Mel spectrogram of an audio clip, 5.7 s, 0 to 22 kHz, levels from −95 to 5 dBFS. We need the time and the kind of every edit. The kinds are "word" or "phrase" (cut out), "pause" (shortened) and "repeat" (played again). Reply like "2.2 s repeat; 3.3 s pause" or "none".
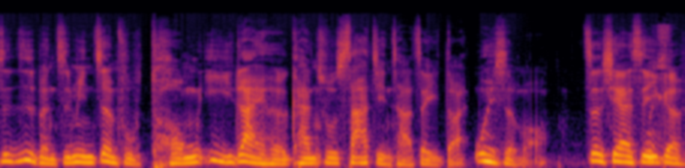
3.9 s pause

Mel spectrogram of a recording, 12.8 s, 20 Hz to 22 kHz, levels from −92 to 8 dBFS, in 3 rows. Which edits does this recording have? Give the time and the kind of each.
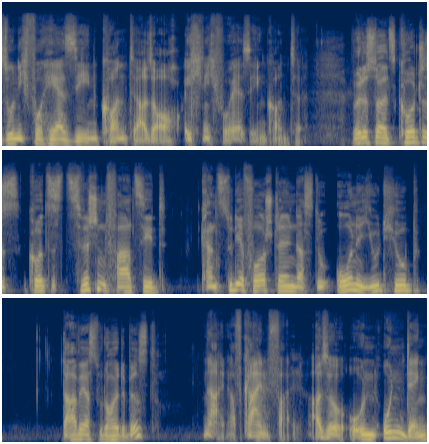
none

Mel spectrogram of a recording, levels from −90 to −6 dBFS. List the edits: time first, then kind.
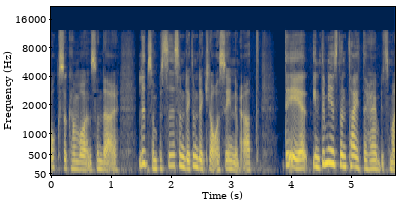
1.6 s word; 2.3 s repeat; 3.1 s phrase; 4.3 s pause

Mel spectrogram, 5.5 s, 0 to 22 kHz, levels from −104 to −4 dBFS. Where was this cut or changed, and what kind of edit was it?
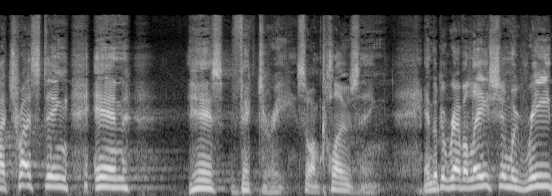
4.4 s word

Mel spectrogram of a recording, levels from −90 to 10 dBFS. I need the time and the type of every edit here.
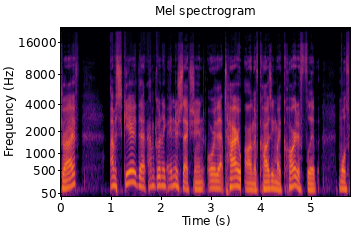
2.1 s phrase; 3.2 s word; 3.6 s phrase; 3.9 s word

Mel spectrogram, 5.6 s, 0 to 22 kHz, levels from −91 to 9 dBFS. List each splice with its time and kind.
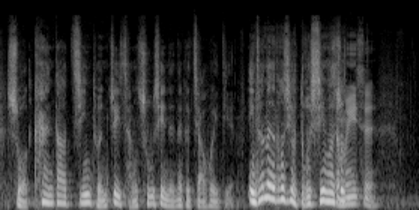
3.2 s pause

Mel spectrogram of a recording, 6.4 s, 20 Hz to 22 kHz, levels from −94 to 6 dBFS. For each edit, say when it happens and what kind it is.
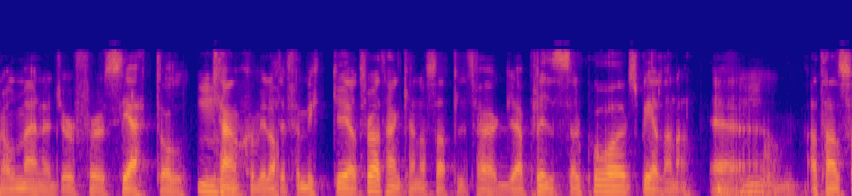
1.4 s pause; 2.1 s word; 3.6 s word; 4.7 s word; 5.2 s pause

